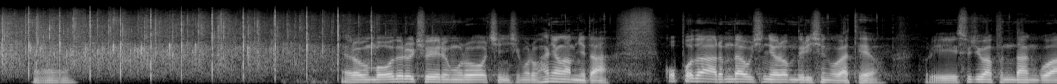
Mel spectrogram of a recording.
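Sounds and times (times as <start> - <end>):
audience applause: 0.0 - 4.4
speech: 3.4 - 10.5.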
